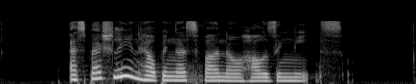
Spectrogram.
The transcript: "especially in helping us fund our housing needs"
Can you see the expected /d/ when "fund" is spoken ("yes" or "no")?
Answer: no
